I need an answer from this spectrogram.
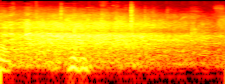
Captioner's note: audience laughs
